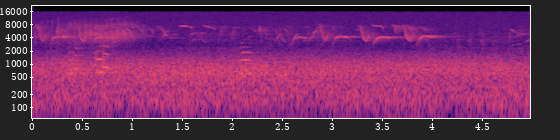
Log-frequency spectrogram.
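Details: A flock of swans during spring migration calls continuously, with overlapping bugling honks that dip and curl at the ends. Constant broadband rumble, like wind or water, sits beneath them.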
